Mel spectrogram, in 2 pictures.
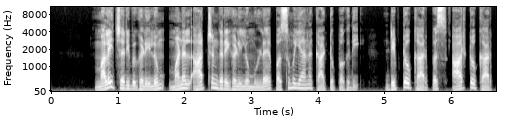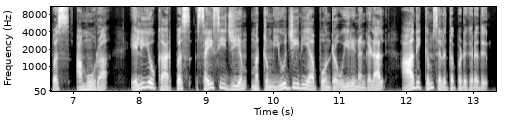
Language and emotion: Tamil, neutral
